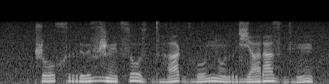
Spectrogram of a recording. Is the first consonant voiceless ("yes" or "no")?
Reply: yes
